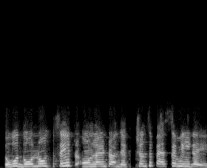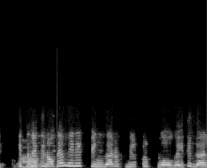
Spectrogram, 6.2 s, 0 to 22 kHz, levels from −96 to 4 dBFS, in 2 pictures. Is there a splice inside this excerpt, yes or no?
yes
